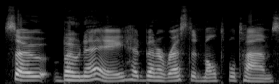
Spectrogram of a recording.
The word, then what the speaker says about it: Boney: One of the samples belonged to a former felon, Charles Bonney, which is spelled Boney, B-O-N-E-Y, which I think is funny, but it's pronounced Bonney, but I kind of want to just call him Boney because...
